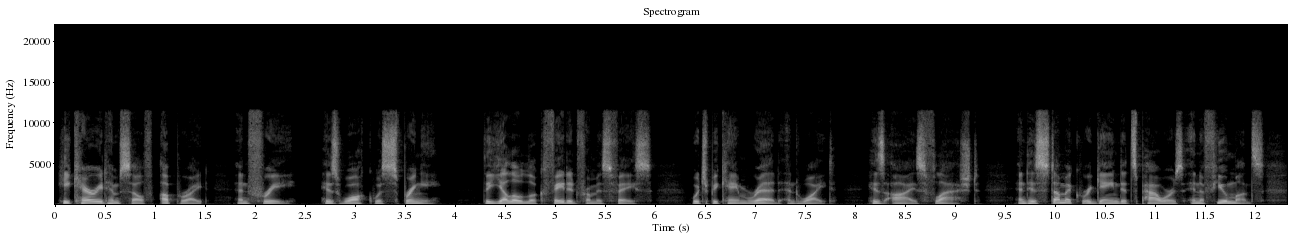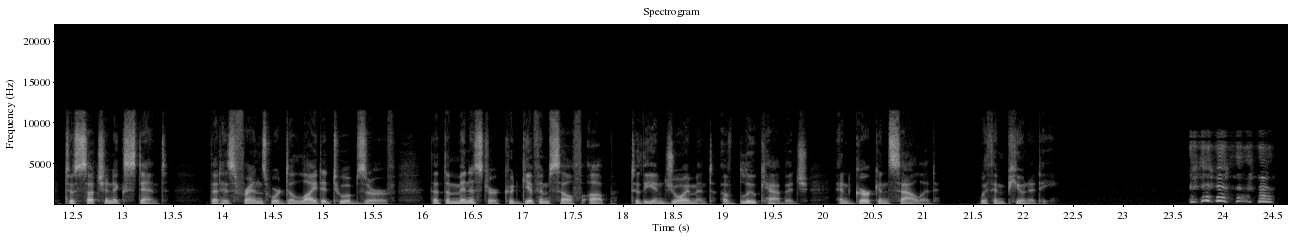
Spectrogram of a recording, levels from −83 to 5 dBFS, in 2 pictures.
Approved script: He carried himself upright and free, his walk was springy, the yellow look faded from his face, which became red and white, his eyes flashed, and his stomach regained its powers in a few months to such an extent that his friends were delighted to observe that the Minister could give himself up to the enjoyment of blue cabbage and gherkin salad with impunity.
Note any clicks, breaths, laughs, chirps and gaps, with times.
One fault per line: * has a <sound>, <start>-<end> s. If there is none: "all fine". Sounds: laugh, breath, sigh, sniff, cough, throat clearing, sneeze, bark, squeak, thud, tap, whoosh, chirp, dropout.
* has a laugh, 23.6-24.5 s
